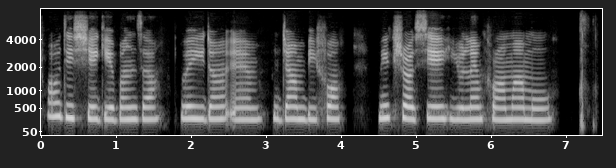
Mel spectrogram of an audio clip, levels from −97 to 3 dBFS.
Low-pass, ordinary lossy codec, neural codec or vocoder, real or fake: none; none; codec, 16 kHz, 16 kbps, FunCodec, trained on Chinese and English, 50 frames a second; fake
